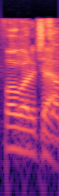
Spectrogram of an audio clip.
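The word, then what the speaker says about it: Fogo de Chão: I think it was Fago the Chow. I think I'm pronouncing it right. – Fogo the Chow.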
